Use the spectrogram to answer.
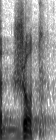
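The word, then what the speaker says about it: JWT: Как правило, это JSON Web токен или еще читается это JOT токен.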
